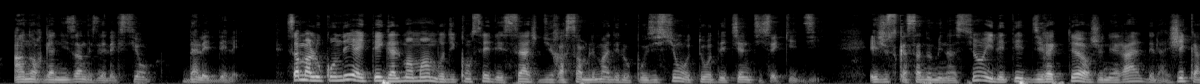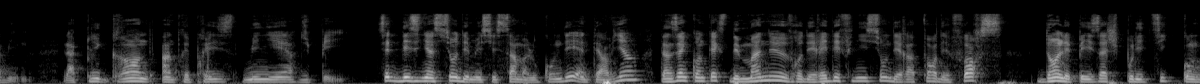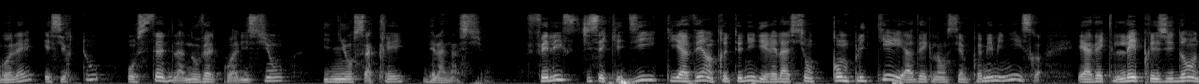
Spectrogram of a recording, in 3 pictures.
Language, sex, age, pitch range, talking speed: French, male, 60-79, 110-155 Hz, 160 wpm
